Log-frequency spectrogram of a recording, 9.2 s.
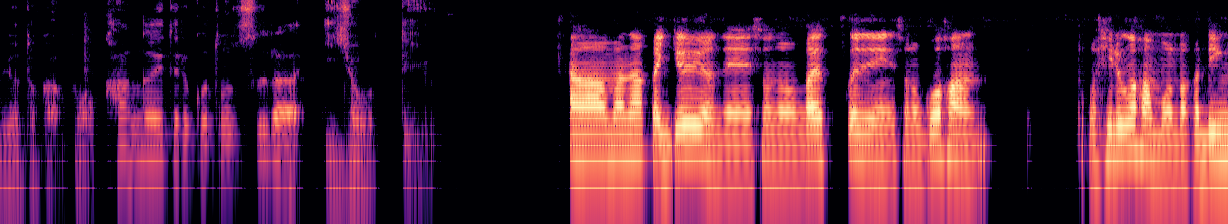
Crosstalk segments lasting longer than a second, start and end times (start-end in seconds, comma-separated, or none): none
